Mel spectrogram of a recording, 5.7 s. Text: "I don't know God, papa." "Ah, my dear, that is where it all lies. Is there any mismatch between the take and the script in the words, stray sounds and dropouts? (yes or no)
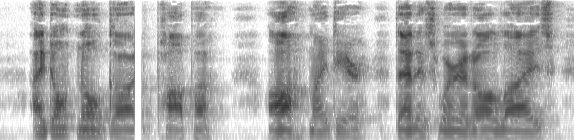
yes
